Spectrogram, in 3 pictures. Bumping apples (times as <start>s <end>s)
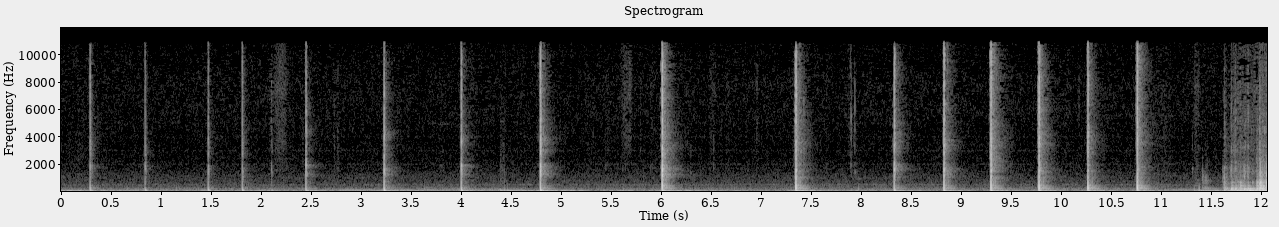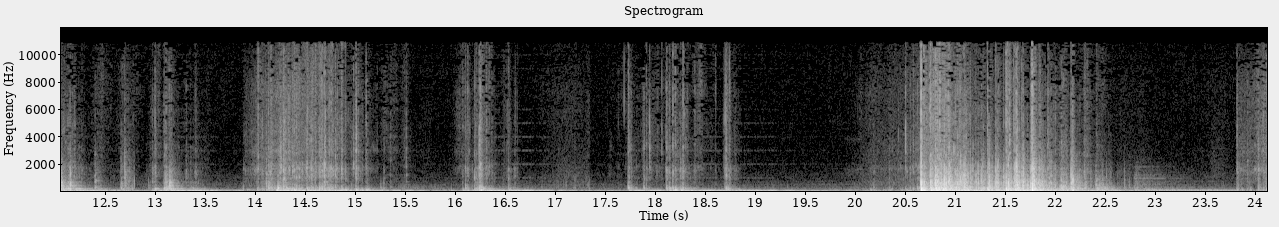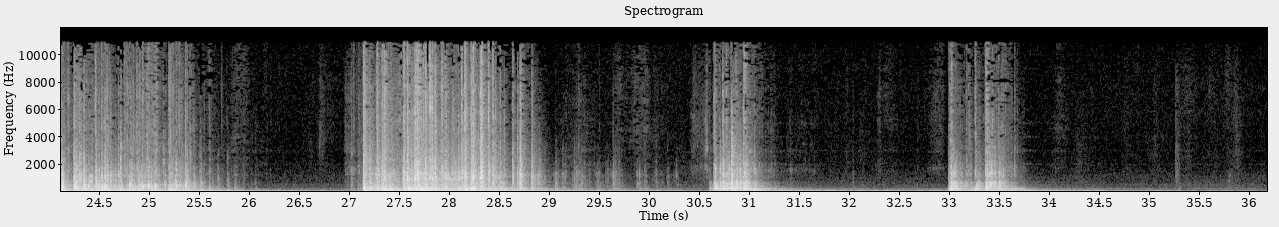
20.5s 26.2s, 27.0s 31.4s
